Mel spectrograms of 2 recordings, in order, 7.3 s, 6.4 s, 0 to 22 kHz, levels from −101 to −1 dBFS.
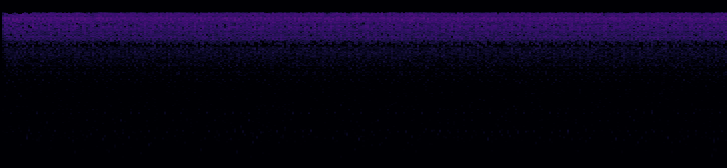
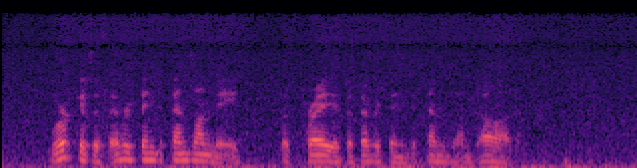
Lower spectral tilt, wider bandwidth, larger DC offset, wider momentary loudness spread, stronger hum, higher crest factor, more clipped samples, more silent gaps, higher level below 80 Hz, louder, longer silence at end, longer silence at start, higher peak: second, 3 dB/octave vs -7 dB/octave; about the same, 17 kHz vs 16.5 kHz; neither; second, 0 LU vs 22 LU; neither; second, 14 dB vs 20 dB; neither; neither; second, under -90 dBFS vs -64 dBFS; second, -61 LUFS vs -43 LUFS; about the same, 0 s vs 0 s; about the same, 0 s vs 0.05 s; second, -50 dBFS vs -24 dBFS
